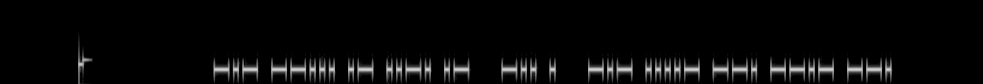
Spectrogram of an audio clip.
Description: Morse code, heard as a keyed tone, about 25 wpm, 700 Hz. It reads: K7AFA DE K4GQG
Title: USA Callsign DE Callsign - 5 Characters - 25wpm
